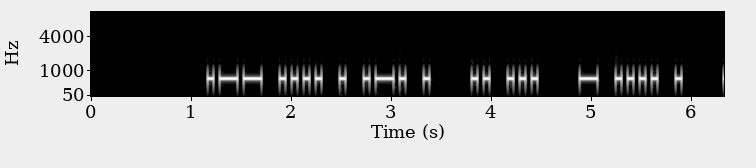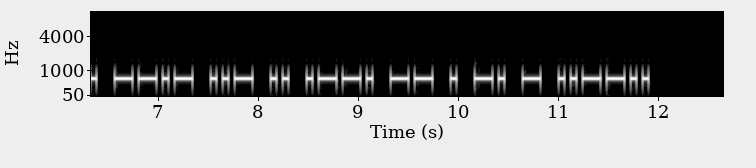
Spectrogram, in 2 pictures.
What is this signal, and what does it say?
Morse code, heard as a keyed tone, about 20 wpm, 700 Hz. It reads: WHERE IS THE EQUIPMENT?
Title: Sentences from Top 1000 Words - Review Part 5 - 20wpm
